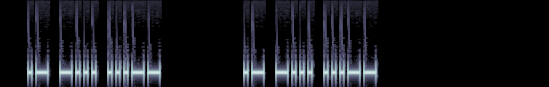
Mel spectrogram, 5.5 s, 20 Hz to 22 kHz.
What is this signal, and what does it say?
Morse code, heard as a keyed tone, about 32 wpm, 700 Hz. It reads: AB3 AB3
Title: USA Call Sign Prefixes - Repeated 2x - 30wpm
